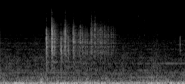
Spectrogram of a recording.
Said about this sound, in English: I will now roll 2d6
